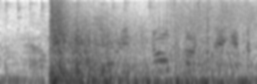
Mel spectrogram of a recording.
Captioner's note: explosion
